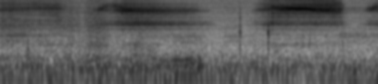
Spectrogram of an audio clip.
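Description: A sleeping young child snoring softly through a stuffed-up nose, two long noisy breaths, with a couple of faint clicks between them.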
